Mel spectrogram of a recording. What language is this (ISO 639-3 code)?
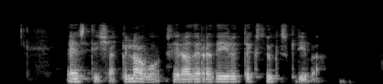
glg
